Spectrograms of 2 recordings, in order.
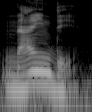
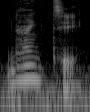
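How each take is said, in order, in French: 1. Le t ressemble à un d doux. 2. Le t est un t net et clair. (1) "je vais le dire avec mon accent américain" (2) "et après l'accent britannique"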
